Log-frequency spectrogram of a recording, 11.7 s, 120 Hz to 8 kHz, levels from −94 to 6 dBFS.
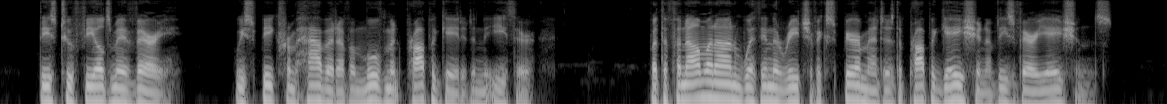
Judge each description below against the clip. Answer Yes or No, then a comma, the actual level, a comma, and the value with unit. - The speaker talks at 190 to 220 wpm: No, average, 155 wpm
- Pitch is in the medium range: No, low, 110 Hz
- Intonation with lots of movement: No, average, 3.9 semitones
